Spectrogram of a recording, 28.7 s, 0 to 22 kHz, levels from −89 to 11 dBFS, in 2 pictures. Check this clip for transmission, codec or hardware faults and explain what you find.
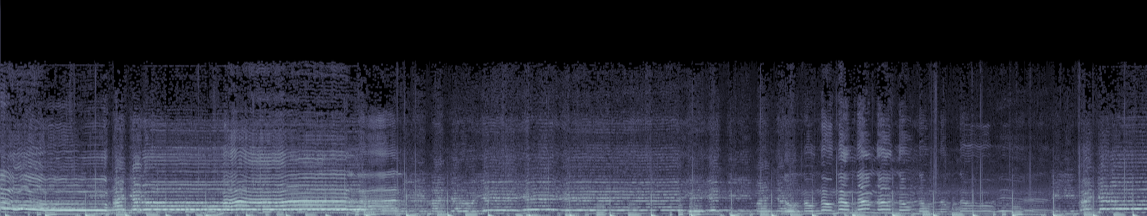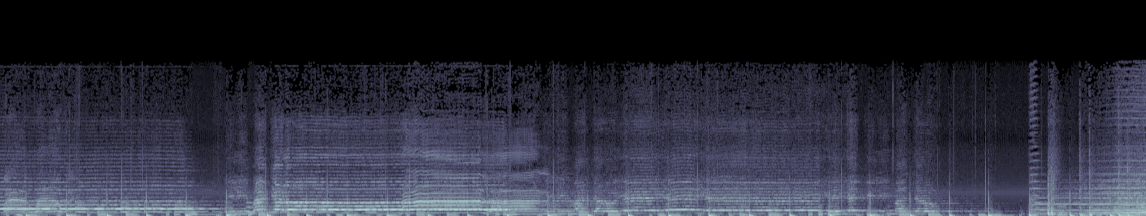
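One hardware fault runs through the whole clip. Mains buzz, present from start to finish: sharp switching spikes from a dimmer, rectifier or unshielded cable ride on the 60 Hz supply, firing twice per cycle and spraying harmonics into the kilohertz range. The result is a steady, raspy buzz sitting roughly 30 dB below the sound.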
